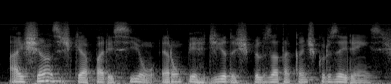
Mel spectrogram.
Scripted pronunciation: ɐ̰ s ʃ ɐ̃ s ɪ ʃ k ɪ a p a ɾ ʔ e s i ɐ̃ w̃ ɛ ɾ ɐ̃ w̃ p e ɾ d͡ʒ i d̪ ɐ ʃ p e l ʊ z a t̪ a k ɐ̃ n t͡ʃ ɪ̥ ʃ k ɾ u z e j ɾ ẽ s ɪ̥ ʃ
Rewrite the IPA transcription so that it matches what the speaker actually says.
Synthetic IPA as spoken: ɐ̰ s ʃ ɐ̃ s ɪ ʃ k ɪ a p a ɾ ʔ e s i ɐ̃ w̃ ɛ ɾ ɐ̃ w̃ p e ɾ d͡ʒ i d̪ ɐ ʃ p e l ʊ z a t̪ a k ɐ̃ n t͡ʃ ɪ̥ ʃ k ɾ u z e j ɾ ẽ s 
